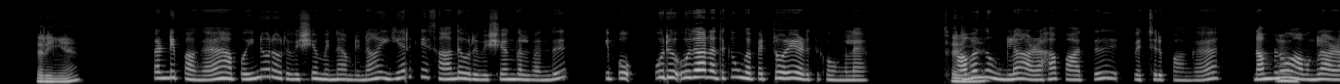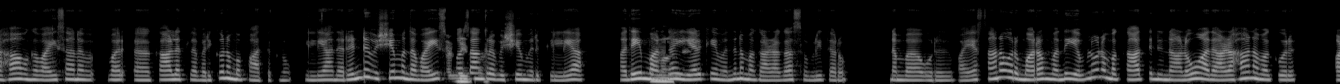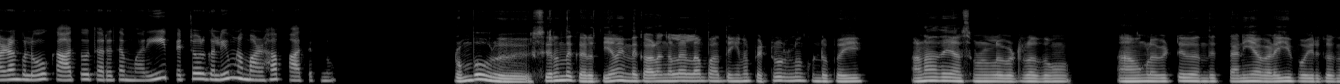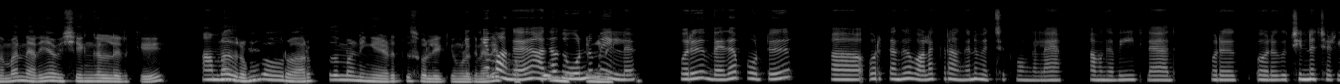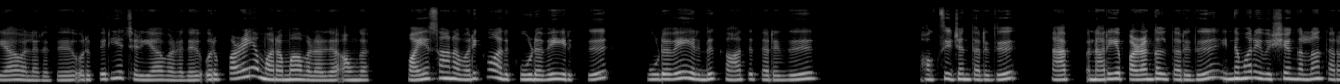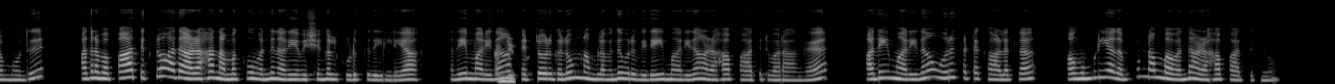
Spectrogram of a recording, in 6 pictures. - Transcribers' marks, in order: in English: "வயஸ் வெர்ஷங்கிற"; "தருகிற" said as "தருத"; drawn out: "ஒரு"; "வளருது" said as "வழது"; swallow
- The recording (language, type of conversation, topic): Tamil, podcast, நீங்கள் இயற்கையிடமிருந்து முதலில் கற்றுக் கொண்ட பாடம் என்ன?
